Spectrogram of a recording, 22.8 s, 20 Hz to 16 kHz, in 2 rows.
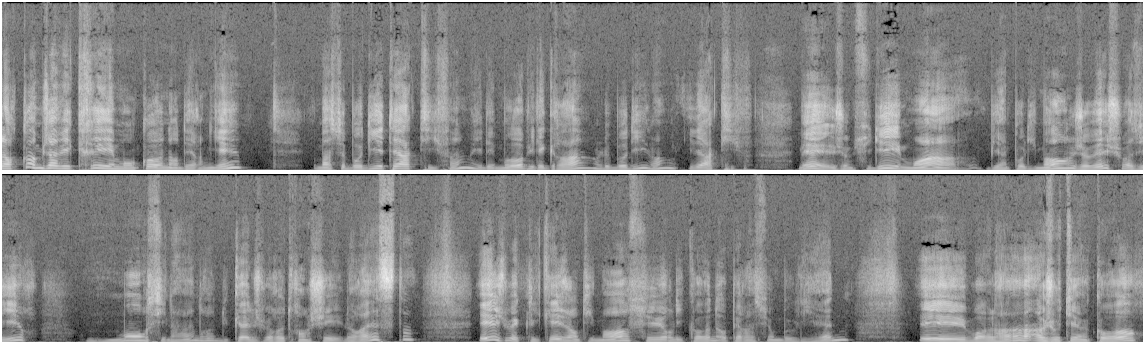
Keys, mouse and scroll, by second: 1.5 click, 2.4 right click, 3.0 click, 4.3 click, 12.7 click, 19.3 click, 22.7 click.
